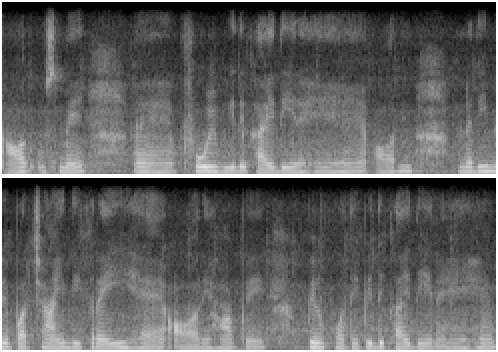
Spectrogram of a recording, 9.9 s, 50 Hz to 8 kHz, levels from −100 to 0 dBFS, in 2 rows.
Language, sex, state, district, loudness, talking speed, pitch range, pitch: Hindi, female, Uttar Pradesh, Jalaun, -26 LUFS, 160 wpm, 190-205 Hz, 200 Hz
